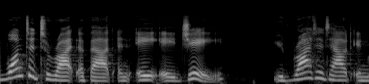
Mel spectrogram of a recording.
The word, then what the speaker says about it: EEG: or an acronym an EEG brain scan helps answer that say the swinburne researchers he says an EEG that's an abbreviation we don't pronounce it egg we say e e g e EEG stands for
